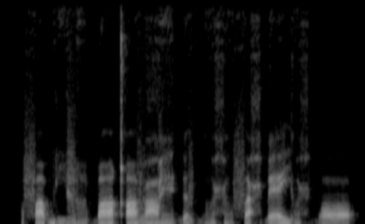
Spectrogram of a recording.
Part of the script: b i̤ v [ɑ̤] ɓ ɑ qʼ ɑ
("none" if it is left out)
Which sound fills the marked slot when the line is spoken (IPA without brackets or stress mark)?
ɑ̤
